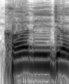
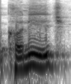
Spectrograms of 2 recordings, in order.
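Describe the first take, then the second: First: खनिज as ख-नि-ज; syllable by syllable. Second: Said in the usual way. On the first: Shown as a demonstration. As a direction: sound out खनिज in three parts. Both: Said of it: "एक ही बार में पढ़ेंगे".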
